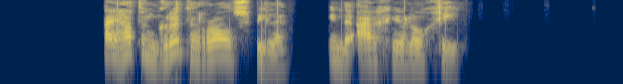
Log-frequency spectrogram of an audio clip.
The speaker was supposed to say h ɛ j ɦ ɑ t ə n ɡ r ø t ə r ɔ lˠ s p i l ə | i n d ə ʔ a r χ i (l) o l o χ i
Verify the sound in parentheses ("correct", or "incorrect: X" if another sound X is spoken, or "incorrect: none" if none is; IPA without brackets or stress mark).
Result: incorrect: none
